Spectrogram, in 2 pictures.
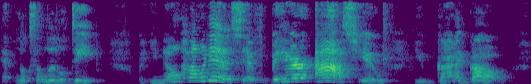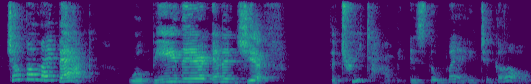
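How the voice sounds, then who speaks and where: Putting on a character voice, a woman speaks at a fairly slow pace with a fairly high pitch and very wide pitch swings, with a slight echo. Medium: read story.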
